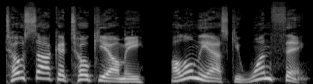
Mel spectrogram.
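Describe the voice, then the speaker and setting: Bitter accuser male actor, high voice with lively swings, agitated, audio drama. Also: normal speed, no echo, clean studio sound, exaggerated voice. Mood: bitter demanding. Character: bitter, agitated man confronting a hated rival.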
